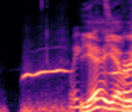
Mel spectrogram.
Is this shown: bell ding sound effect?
no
